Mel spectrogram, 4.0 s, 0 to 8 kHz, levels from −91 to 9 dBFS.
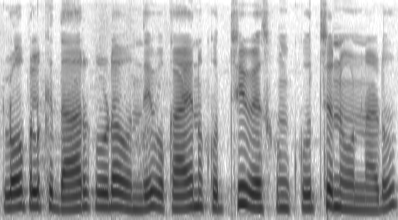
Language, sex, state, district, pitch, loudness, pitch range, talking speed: Telugu, female, Andhra Pradesh, Sri Satya Sai, 180 Hz, -14 LUFS, 170-195 Hz, 150 wpm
